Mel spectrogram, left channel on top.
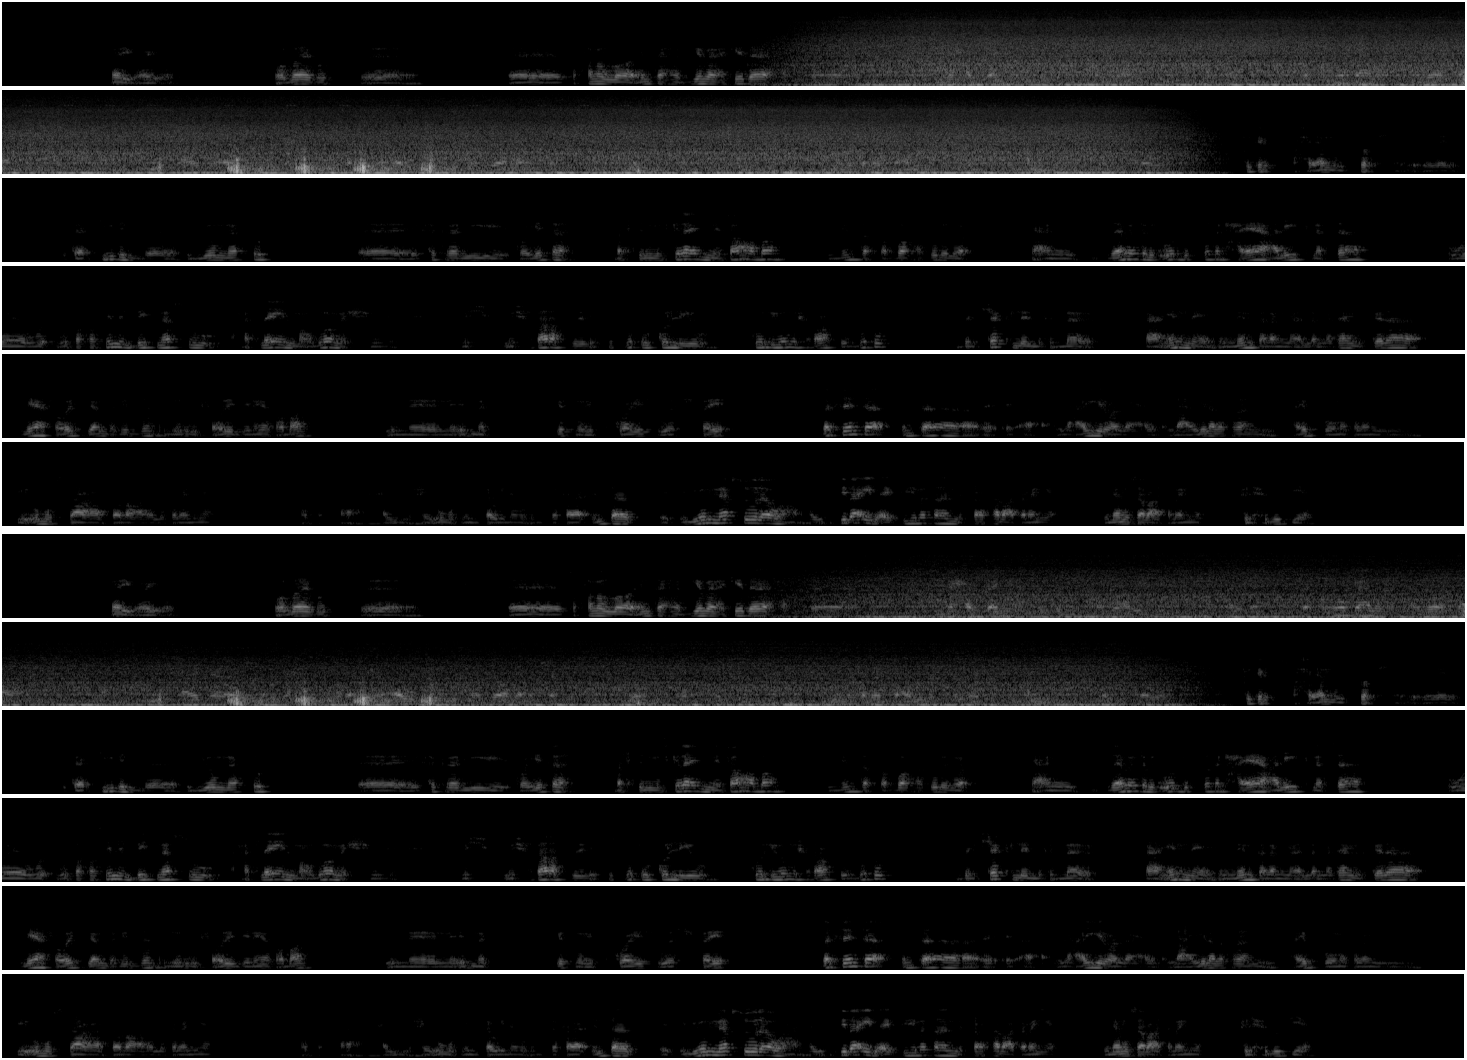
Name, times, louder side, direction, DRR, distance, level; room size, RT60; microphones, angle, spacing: voice 1, 1.1-1.8 2.7-4.2 5.1-8.8 9.3-12.6 13.0-14.9 15.6-18.8 19.1-22.1 22.9-26.3 27.0-29.2 30.0-31.9 32.8-35.0 35.4-37.1 37.5-38.9 39.5-42.9 43.7-48.1 48.5-51.0 51.4-52.7 53.4-54.8 55.3-58.1 58.7-61.6 62.4-63.4 64.1-65.8 66.7-72.7 73.3-75.2 76.1-76.2 76.5-83.7 84.2-85.1 85.5-86.2, right 1 dB, 15° right, 0.7 m, -51 dB
Ocean / Fireworks, 7.5-26.8, left 5 dB, 60° left, 0.4 m, -41 dB
6.9 x 2.6 x 2.8 m
head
